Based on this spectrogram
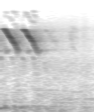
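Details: Double-collared seedeater, a male just coming out of moult on its first outing in cool weather, gives two quick, very high whistled notes, each sliding steeply downward, one right after the other before the song breaks off.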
